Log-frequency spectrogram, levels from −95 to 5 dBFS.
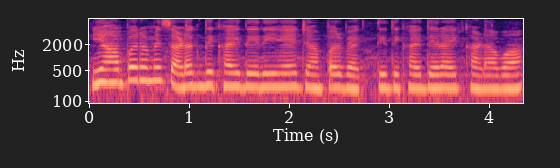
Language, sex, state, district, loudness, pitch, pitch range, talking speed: Hindi, female, Uttar Pradesh, Varanasi, -15 LUFS, 215 Hz, 205-230 Hz, 235 wpm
